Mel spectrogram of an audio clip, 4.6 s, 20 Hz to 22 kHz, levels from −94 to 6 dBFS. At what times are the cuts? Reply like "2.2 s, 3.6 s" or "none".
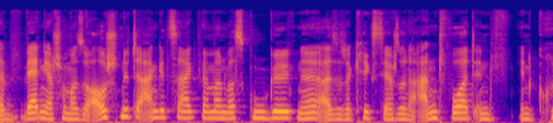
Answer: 3.3 s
